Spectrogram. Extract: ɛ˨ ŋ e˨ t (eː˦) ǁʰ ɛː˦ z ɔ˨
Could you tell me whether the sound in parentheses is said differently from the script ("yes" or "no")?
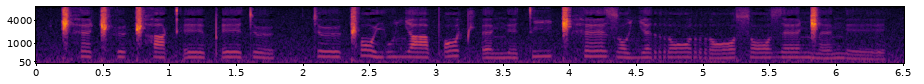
yes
